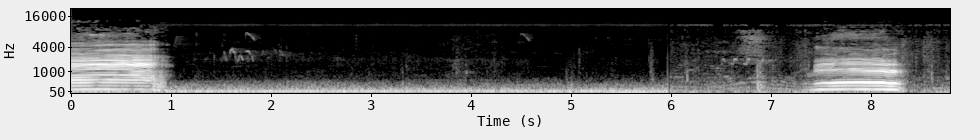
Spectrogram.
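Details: Two separate moos from tame cattle feeding on grass in an Indonesian oil palm plantation, each under a second, full and harmonic with a slight falling bend, roughly seven seconds apart with low rustling between.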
